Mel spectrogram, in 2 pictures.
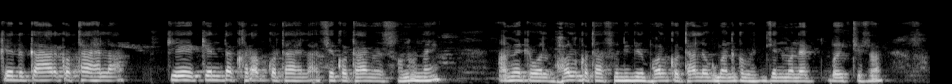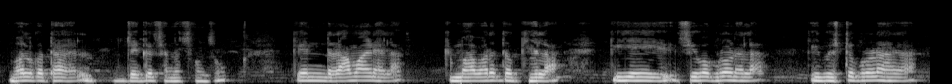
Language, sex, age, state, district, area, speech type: Odia, male, 60+, Odisha, Bargarh, urban, spontaneous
